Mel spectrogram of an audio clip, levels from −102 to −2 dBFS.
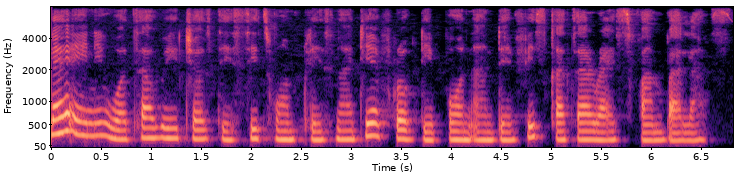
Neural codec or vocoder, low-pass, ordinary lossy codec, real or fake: none; none; none; real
